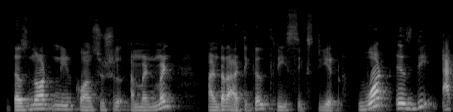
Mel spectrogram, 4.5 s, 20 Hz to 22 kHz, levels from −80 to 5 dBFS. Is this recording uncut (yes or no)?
no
